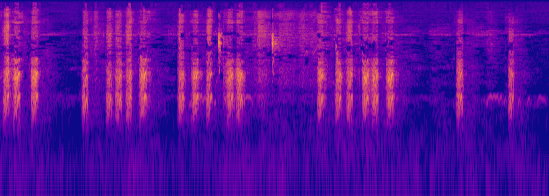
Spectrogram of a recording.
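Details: Wild yellow-vented bulbul chicks beg as a parent feeds them, giving clusters of rough, pulsed notes in quick groups of three to five, ending with isolated notes and a soft brief warble.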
